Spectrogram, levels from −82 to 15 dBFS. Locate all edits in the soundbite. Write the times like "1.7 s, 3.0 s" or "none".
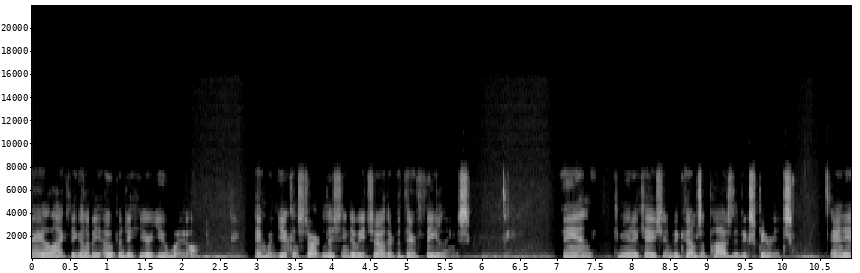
4.8 s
